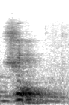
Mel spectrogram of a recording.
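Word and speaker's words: שֵׁם: 원래 우리 한글 성경에 셈 이렇게 되어 있지만 히브리어 성경의 발음은 쉐입니다. 쉐.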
